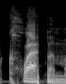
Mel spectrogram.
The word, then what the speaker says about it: Clapham: It will take place on August 28th in South London on Clamped or Clapton Common or Clapham, I should say, since they don't pronounce the H over there.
